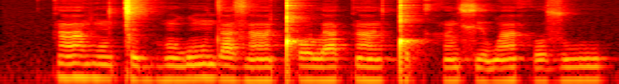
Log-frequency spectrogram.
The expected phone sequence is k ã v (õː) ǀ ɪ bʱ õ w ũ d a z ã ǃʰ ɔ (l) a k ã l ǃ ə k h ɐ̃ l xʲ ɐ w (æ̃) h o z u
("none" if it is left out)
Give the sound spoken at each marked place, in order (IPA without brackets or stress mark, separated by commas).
õ, l, ã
